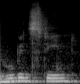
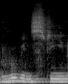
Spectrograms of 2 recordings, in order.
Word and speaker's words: Rubinstein: variation this is super-weird often if you have a name that you could pronounce like German style and then I'm completely in English language mode and then I'm doing those weird things like Rubenstein or something which is crazy and it's called wind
